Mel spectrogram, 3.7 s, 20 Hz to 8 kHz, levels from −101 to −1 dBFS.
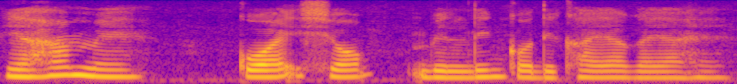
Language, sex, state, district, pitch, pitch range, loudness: Hindi, female, Arunachal Pradesh, Papum Pare, 195 Hz, 180-205 Hz, -19 LUFS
